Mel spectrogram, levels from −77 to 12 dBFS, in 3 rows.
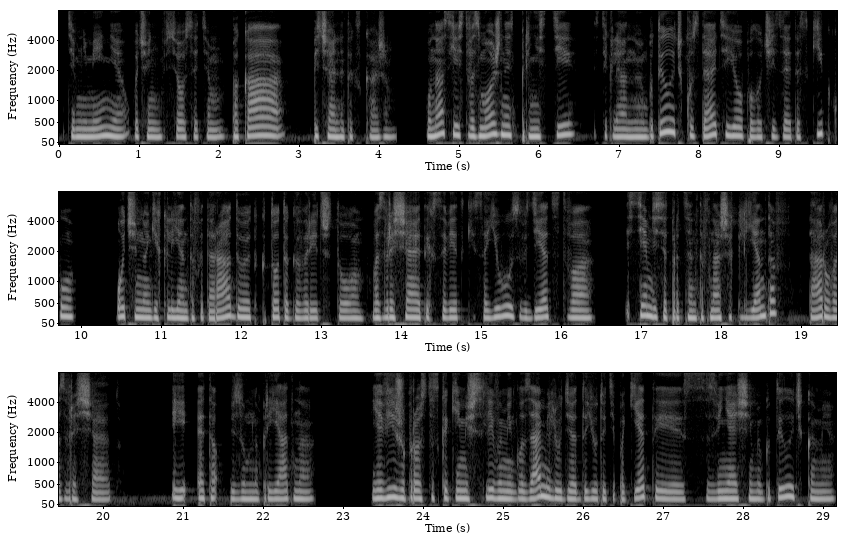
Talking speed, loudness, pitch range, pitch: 130 wpm, -23 LUFS, 170-190 Hz, 175 Hz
